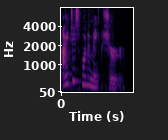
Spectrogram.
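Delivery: very high-pitched, careful, concerned, worried voice. Retelling a doctor's words before an X-ray: imitating a doctor's worried tone. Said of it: "uses that tone".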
